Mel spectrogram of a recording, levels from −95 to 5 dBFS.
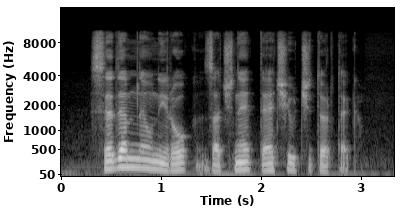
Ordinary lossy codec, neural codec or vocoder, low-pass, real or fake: none; none; 9.9 kHz; real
